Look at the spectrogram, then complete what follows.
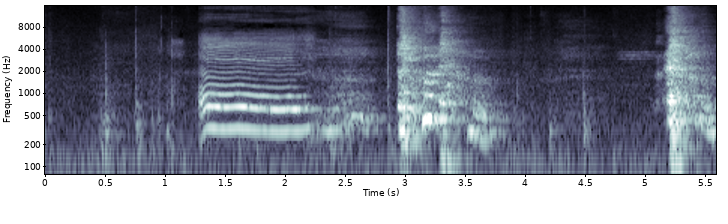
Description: Our baby girl thinks sneezes are the funniest and can’t stop laughing when her aunt is sneezing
